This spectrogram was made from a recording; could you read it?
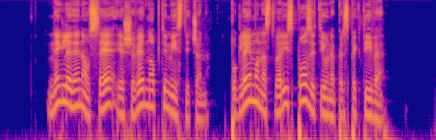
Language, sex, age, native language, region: Slovenian, male, 18-29, Slovenian, Gorica region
